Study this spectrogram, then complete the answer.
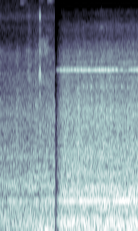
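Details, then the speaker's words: Corn planter on a running tractor during a hybrid sowing trial: a thin high steady tone over the tractor noise as the monitor beeps because all the seed has run out; seed monitor alarm, no seed flow. "can also hear how it beeps, the machine means that it has lost all the grains,"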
